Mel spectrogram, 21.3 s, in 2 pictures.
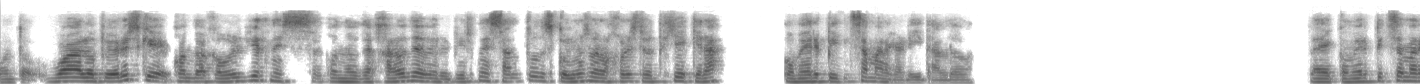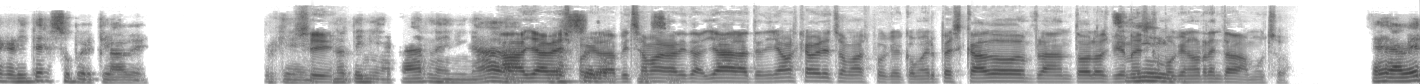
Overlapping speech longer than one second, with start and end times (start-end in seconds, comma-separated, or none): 14.3-15.8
